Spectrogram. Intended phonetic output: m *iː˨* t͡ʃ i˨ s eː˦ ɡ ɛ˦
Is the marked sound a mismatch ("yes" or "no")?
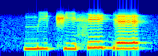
yes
